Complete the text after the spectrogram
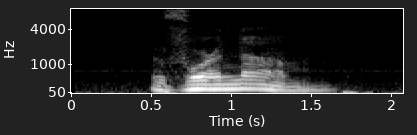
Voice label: "voornaam", Dutch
